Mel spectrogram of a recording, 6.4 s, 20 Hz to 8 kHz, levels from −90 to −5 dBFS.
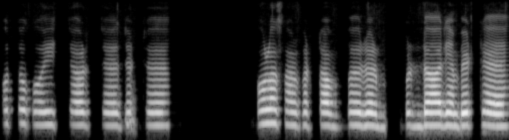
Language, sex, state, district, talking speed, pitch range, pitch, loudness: Rajasthani, female, Rajasthan, Churu, 115 wpm, 235-245 Hz, 235 Hz, -20 LUFS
